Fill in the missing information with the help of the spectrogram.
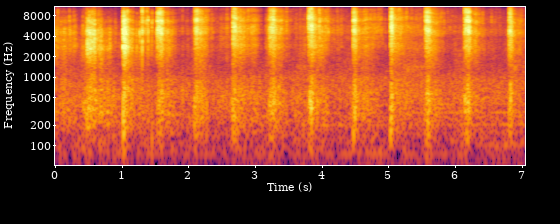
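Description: Footsteps crunching on shingle: boots treading loose beach pebbles at a steady walking pace, a little under two steps a second.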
